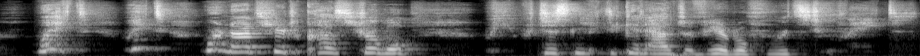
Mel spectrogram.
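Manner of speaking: panicked stuttering whisper. Voicing a halfling surrendering to strangers: panicked stuttering whisper. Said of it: "stutters in a panic whisper".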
